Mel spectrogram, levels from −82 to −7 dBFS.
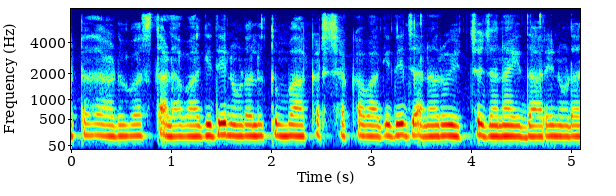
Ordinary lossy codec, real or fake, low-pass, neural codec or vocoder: none; real; 7.2 kHz; none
